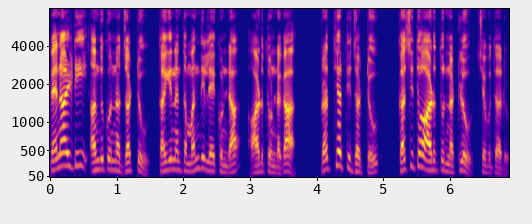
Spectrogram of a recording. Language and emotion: Telugu, neutral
